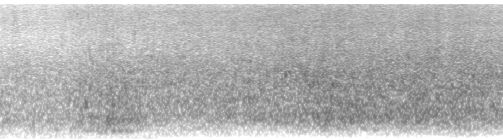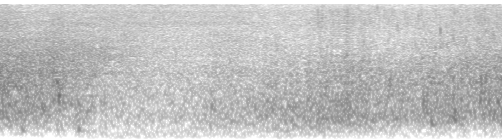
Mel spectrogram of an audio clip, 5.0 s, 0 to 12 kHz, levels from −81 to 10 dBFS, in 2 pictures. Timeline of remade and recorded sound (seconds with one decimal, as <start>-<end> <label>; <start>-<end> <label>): 0.0-0.8 recorded; 0.8-3.8 remade; 3.8-5.0 recorded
